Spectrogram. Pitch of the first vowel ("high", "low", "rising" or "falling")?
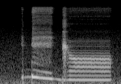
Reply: falling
